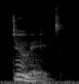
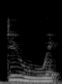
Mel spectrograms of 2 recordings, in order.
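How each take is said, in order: First: The words are said separately, without linking. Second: A w sound links the two words.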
